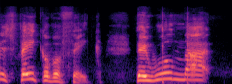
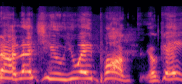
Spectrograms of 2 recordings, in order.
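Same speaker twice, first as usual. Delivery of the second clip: higher, raised voice; teasing protest; 6 semitones higher, 3 dB louder than usual. Real, not acted. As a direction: shut the claim down emphatically. Teasing protest about being parked.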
